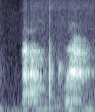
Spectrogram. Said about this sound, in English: Is that your dog, Carl?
